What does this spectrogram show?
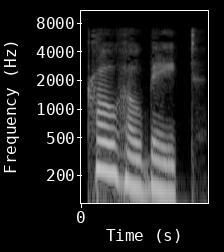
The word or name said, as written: cohobator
